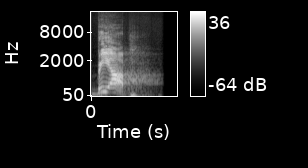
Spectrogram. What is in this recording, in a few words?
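vocal male, Dance Vocals, spoken words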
